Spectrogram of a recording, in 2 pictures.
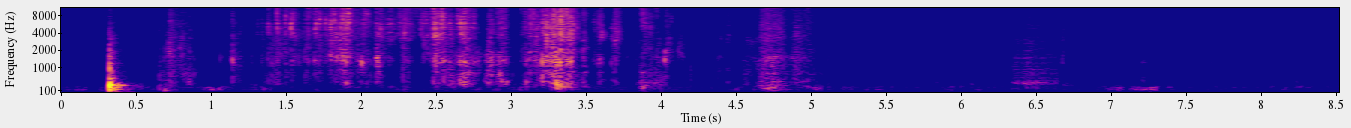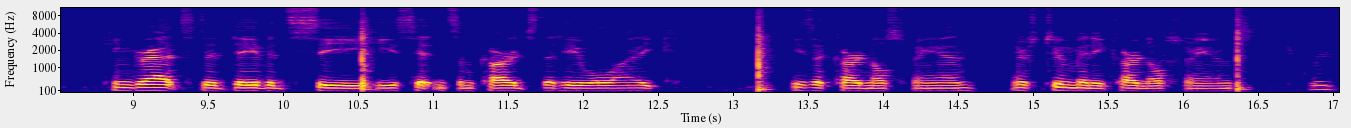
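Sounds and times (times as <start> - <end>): foil wrapper tearing and crinkling: 0.7 - 5.1.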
